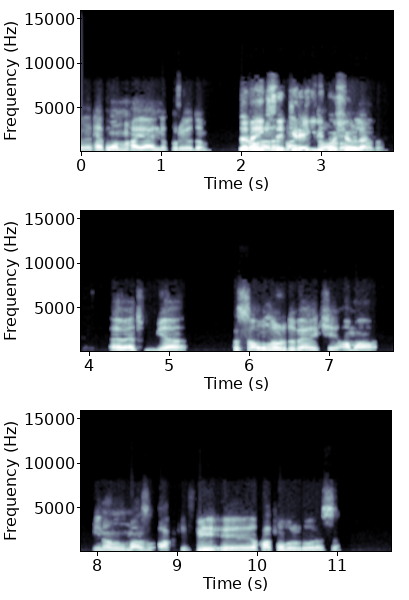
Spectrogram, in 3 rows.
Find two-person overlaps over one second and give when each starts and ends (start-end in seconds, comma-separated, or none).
2.0-3.6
